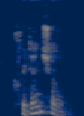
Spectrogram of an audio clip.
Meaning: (adjective) Pertaining to or serving as an introduction or recommendation (to someone); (noun) documentary or electronic evidence that a person has certain status or privileges
- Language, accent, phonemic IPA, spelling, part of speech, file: English, Southern England, /kɹɪˈdɛnʃəl/, credential, adjective / noun / verb, LL-Q1860 (eng)-credential.wav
